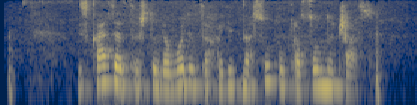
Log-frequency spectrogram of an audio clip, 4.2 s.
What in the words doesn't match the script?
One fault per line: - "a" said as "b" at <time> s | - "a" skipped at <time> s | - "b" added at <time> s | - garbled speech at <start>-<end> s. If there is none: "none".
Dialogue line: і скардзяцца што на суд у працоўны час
- "даводзіцца хадзіць" added at 1.6 s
